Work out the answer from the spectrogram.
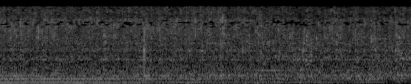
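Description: Onions and green chillies sizzling in hot oil in the base of a pressure cooker: a steady frying hiss.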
